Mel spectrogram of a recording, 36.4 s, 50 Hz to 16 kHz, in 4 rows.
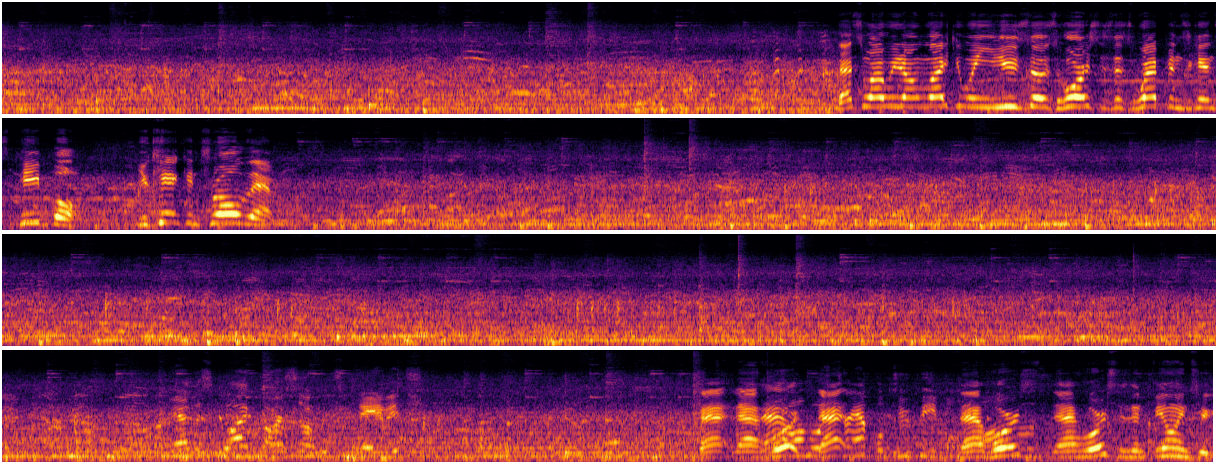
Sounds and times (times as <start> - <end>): Crowd: 0.0 - 36.4
Music: 0.0 - 36.4.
